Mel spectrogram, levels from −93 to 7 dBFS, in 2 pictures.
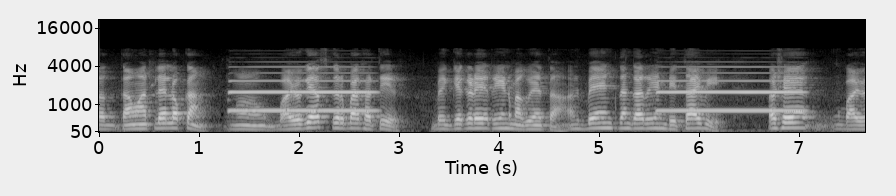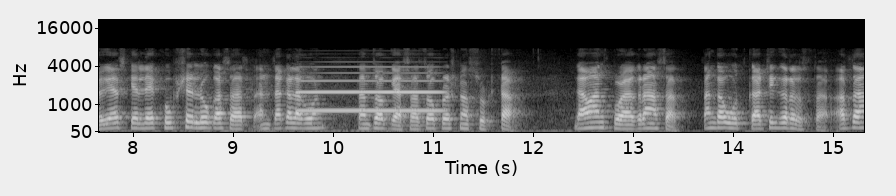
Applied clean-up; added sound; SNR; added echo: none; Wind instrument, woodwind instrument; -1 dB; none.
